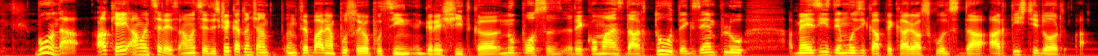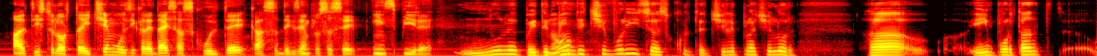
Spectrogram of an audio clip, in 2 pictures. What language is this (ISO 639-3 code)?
ron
